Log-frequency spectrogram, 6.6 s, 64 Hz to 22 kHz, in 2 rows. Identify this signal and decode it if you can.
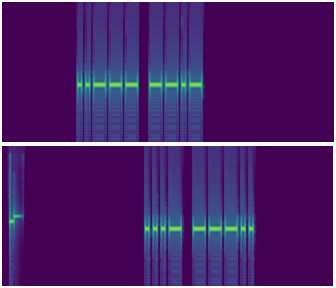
Morse code, heard as a keyed tone, about 30 wpm, 700 Hz. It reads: 2Q V8
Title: Single-Letter Single-Number 30wpm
